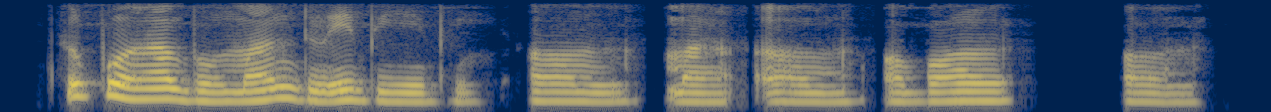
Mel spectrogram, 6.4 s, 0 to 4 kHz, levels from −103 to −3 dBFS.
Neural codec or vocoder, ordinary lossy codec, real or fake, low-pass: none; AAC, 24 kbps; real; 3.6 kHz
